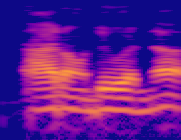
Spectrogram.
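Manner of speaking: low, soft, self-doubting voice. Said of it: "in my mind, I'm like".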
